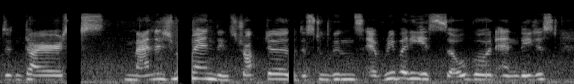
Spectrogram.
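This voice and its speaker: Brief: woman from Pakistan, student testimonial, eager, slightly high, mic a bit far off. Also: fairly even intonation, moderate pace, noisy background. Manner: effusive, enthusiastic. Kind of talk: testimonial interview. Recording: distant mic with faint ambience.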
